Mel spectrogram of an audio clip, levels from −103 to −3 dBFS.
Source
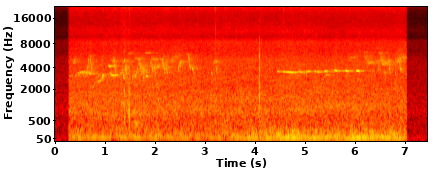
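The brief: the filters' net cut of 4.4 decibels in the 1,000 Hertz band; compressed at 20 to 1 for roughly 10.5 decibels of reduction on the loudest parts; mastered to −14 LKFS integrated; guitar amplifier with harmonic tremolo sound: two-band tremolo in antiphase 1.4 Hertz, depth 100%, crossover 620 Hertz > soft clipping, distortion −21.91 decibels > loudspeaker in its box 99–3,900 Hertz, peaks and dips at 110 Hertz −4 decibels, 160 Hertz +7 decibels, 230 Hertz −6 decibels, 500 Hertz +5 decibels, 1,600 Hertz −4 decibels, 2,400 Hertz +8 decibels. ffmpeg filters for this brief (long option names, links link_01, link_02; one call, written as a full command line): ffmpeg -i in.wav -filter_complex "[0:a]equalizer=frequency=1000:width_type=o:gain=-5.5,acompressor=threshold=-35dB:ratio=20,acrossover=split=620[link_01][link_02];[link_01]aeval=exprs='val(0)*(1-1/2+1/2*cos(2*PI*1.4*n/s))':channel_layout=same[link_03];[link_02]aeval=exprs='val(0)*(1-1/2-1/2*cos(2*PI*1.4*n/s))':channel_layout=same[link_04];[link_03][link_04]amix=inputs=2:normalize=0,asoftclip=threshold=-31dB,highpass=99,equalizer=frequency=110:width_type=q:width=4:gain=-4,equalizer=frequency=160:width_type=q:width=4:gain=7,equalizer=frequency=230:width_type=q:width=4:gain=-6,equalizer=frequency=500:width_type=q:width=4:gain=5,equalizer=frequency=1600:width_type=q:width=4:gain=-4,equalizer=frequency=2400:width_type=q:width=4:gain=8,lowpass=frequency=3900:width=0.5412,lowpass=frequency=3900:width=1.3066,volume=29dB" out.wav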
